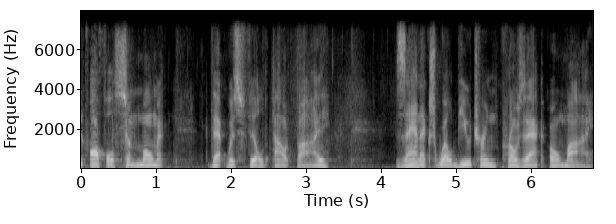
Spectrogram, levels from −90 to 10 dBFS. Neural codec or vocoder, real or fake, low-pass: none; real; 7.2 kHz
